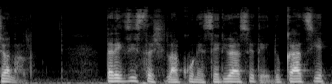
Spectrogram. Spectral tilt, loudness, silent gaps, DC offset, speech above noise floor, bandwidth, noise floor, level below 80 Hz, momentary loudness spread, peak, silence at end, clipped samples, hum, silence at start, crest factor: -6 dB/octave; -21 LUFS; none; under 0.1%; 24 dB; 15.5 kHz; -45 dBFS; -42 dBFS; 9 LU; -4 dBFS; 0.05 s; under 0.1%; none; 0 s; 18 dB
